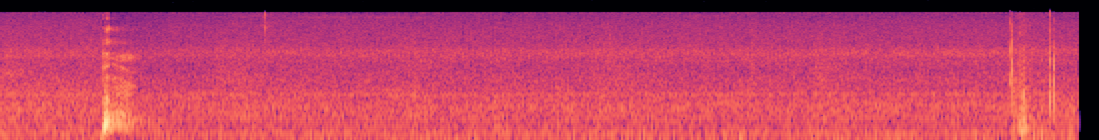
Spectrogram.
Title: bored,hiccups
